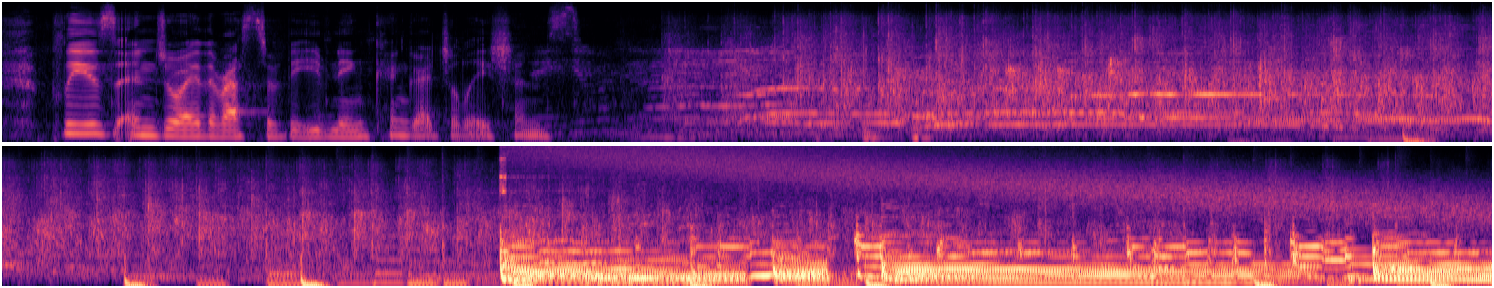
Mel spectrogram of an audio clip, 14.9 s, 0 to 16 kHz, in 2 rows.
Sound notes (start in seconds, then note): 3.3 applause, cheer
